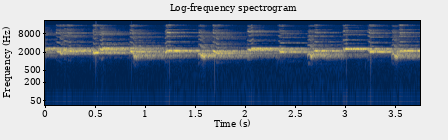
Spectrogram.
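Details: Long, continuous song of a champion-line yellow-vented bulbul: bright whistled phrases that slide downward and reset higher, about three per second, loud and clean with no other sounds.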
